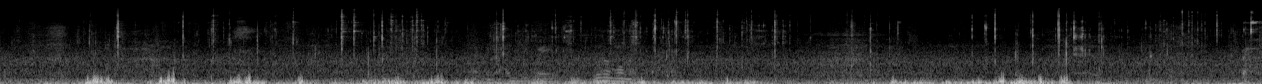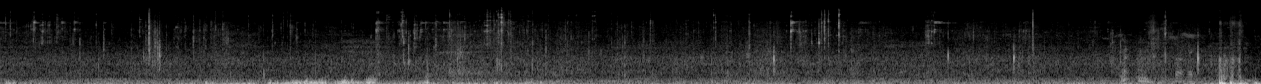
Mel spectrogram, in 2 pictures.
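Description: A climber's rope and climbing hardware being handled, with repeated low thuds of handling noise on a body-worn camera and many short sharp clicks and clinks of metal gear.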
